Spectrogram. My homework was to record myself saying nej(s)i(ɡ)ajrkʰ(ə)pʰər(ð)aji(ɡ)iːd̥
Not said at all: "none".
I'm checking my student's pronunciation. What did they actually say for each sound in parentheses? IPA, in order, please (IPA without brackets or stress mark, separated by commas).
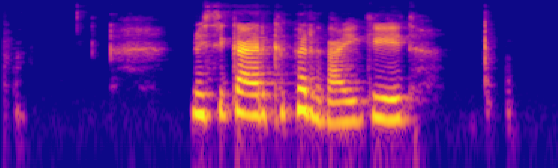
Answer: s, ɡ, ə, ð, ɡ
